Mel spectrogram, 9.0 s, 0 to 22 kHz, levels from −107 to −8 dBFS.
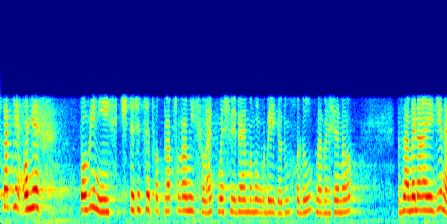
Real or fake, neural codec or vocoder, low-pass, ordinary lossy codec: fake; codec, 24 kHz, 0.9 kbps, WavTokenizer, medium music audio release; 3.6 kHz; Opus, 64 kbps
